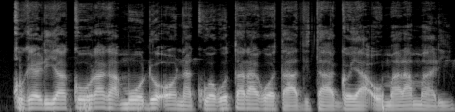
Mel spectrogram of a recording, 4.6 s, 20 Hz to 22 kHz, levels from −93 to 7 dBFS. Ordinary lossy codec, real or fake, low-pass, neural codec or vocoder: none; real; none; none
